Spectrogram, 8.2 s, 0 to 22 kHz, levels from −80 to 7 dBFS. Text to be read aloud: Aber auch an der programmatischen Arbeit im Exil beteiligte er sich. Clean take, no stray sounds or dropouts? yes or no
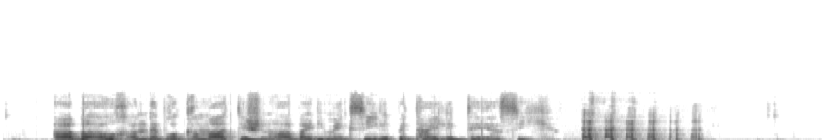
no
